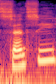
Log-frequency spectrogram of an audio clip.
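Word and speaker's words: Scentsy: Uh how do you pronounce that? Sensei. Sensei. Yes.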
